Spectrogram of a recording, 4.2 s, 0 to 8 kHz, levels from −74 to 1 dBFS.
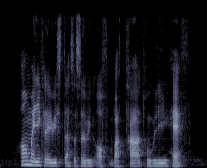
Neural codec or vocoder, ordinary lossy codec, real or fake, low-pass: none; none; real; 7.2 kHz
